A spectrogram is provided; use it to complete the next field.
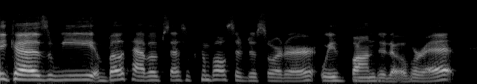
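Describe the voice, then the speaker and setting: A woman with an American accent speaks at a moderate pace and medium pitch, with ordinary pitch variation in a dry, close sound with no echo. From Oklahoma. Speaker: podcast co-host. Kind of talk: casual chat.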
